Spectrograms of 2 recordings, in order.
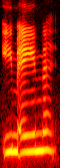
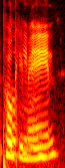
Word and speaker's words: Pokimane: Rep Ilhan Omar and popular streamers like Emane. Is it Emane? It's Pokimane.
